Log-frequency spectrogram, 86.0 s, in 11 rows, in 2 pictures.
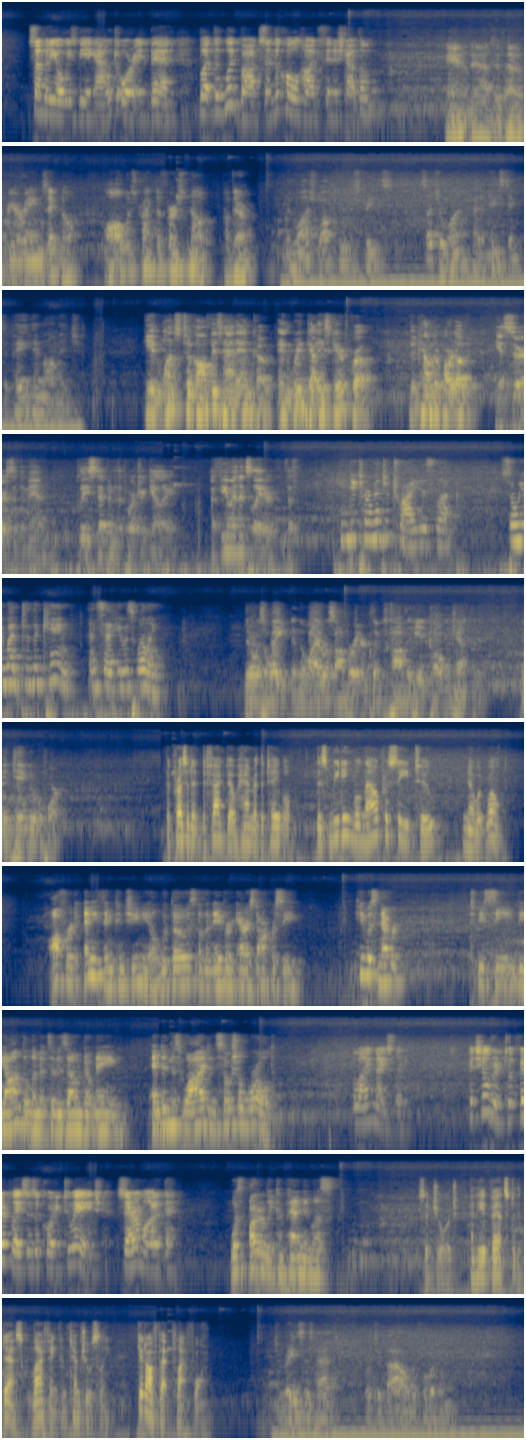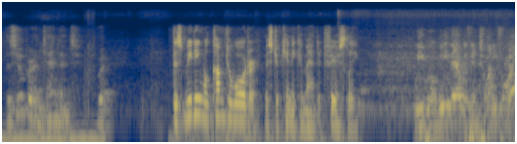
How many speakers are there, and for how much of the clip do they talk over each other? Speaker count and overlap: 9, no overlap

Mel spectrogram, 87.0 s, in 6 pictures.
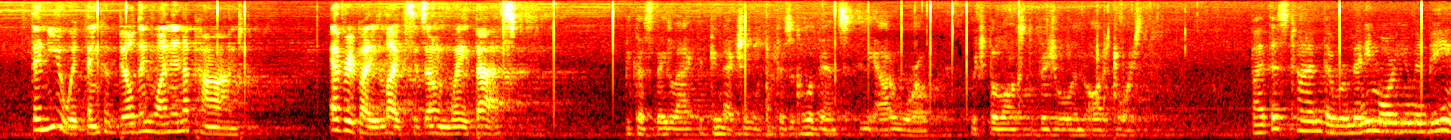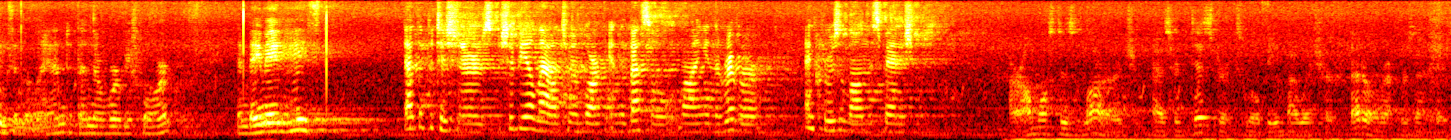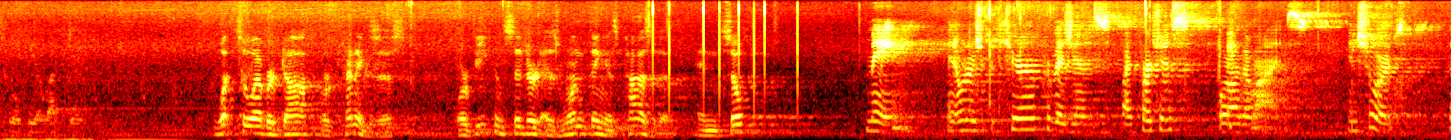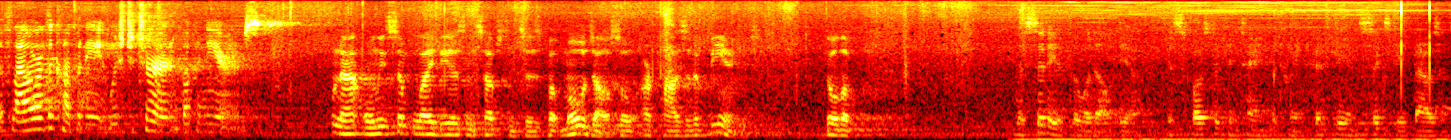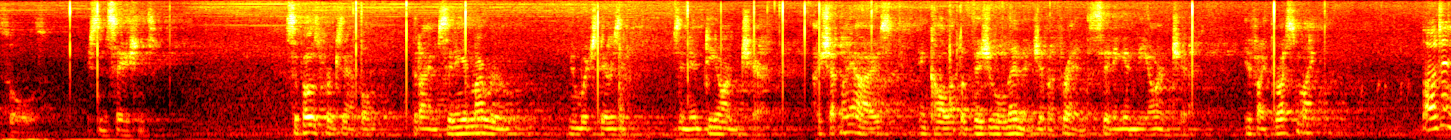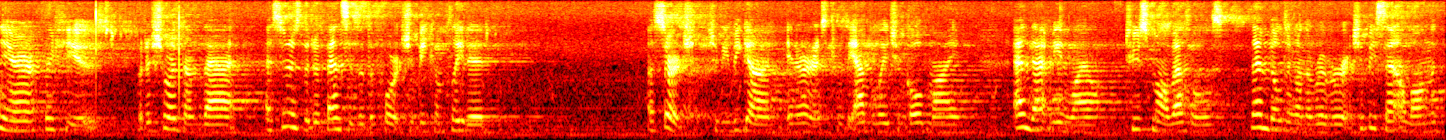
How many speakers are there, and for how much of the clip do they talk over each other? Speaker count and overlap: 6, no overlap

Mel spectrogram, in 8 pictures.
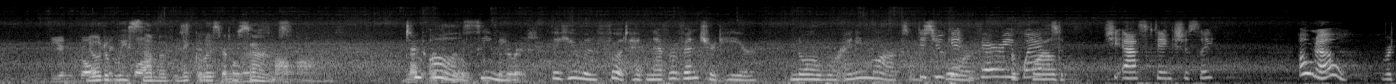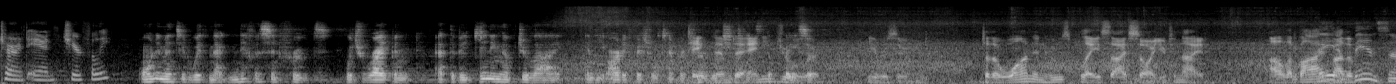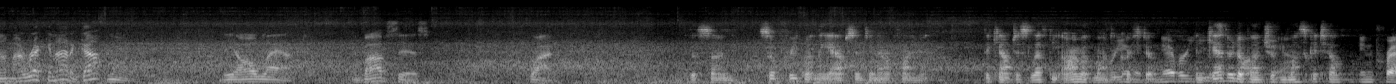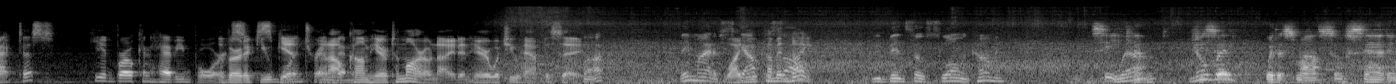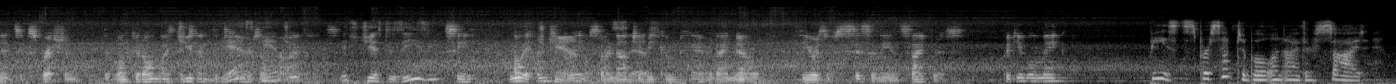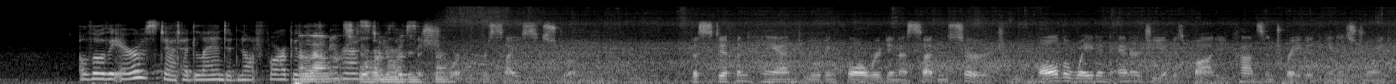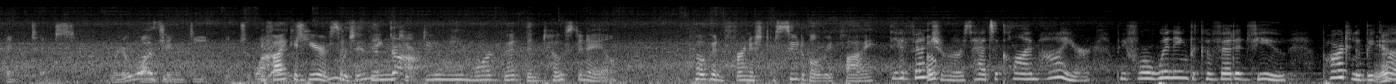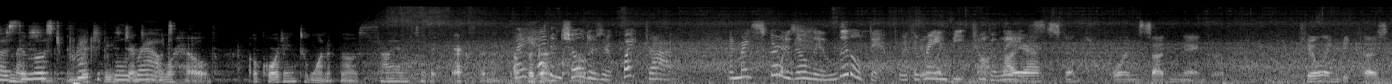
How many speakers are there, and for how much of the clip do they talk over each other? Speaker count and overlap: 8, about 28%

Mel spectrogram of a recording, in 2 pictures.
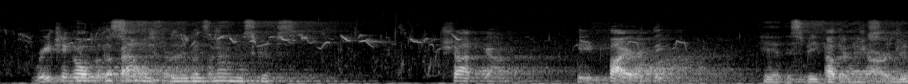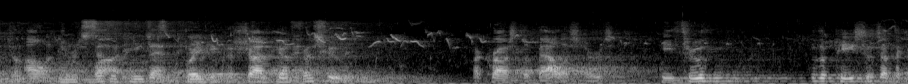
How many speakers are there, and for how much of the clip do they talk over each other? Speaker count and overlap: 2, about 31%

